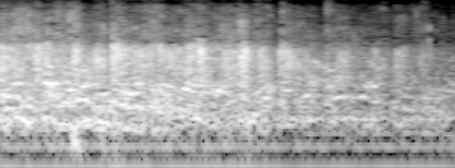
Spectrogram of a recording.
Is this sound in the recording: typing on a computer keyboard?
no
